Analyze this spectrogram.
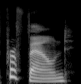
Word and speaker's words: profound: profound when something is profound it shows deep meaning or Insight if you're practicing pronunciation try that word again profound notice how the emphasis is on the second syllable that idea about perspective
